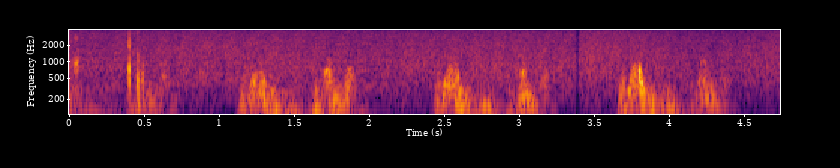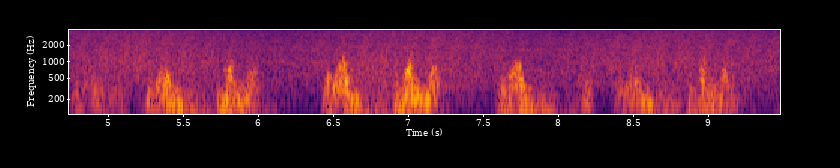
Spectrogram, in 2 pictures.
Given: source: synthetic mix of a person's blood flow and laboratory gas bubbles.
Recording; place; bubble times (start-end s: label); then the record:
Doppler ultrasound of blood flow; precordium
0.00-0.07 s: bubbles
0.37-0.51 s: bubbles
From the record:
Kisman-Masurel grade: 112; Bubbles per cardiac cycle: 1 to 2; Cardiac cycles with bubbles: 1 to 10%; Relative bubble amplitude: moderate (0.250 to 0.450); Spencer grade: 1 (occasional bubble signal discernible with the cardiac motion signal, with majority of cardiac periods free of bubbles); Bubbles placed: anywhere in the cardiac cycle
